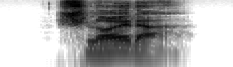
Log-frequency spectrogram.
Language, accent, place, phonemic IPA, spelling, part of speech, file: German, Germany, Berlin, /ˈʃlɔɪ̯dɐ/, Schleuder, noun, De-Schleuder.ogg
- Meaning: 1. sling, slingshot 2. catapult 3. crate (unreliable vehicle)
